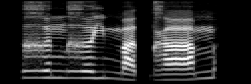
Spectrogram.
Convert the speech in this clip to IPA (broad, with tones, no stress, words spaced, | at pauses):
ɣə˧nɣə˧jma˨˩t̚ ɣa˨˦m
